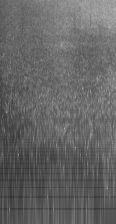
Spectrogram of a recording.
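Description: Incendio fire spell cast in Hogwarts Legacy, a dense, loud burst of blasting, booming fire that fills the whole short moment and rumbles on steadily without a break.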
